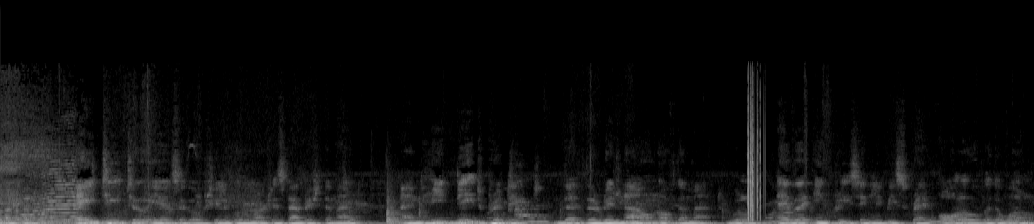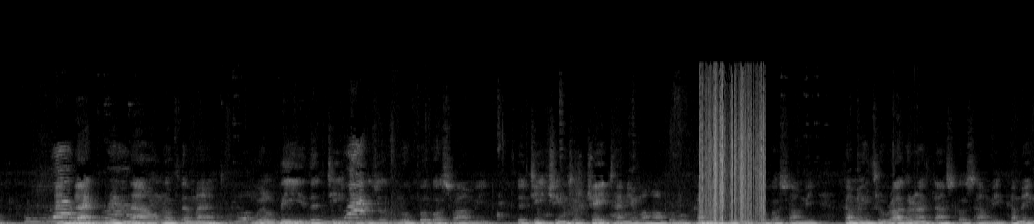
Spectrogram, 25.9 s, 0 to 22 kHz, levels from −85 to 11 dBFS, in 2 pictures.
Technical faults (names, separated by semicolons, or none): cable scratch noise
